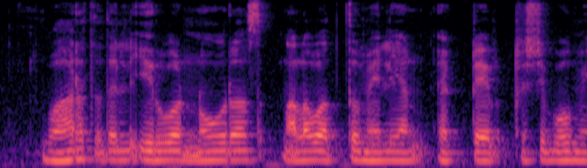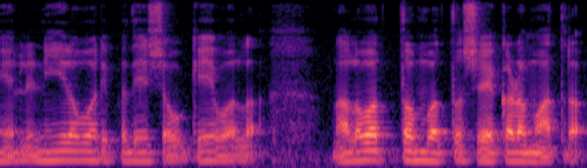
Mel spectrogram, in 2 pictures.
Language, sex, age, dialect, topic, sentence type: Kannada, male, 60-100, Coastal/Dakshin, agriculture, statement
